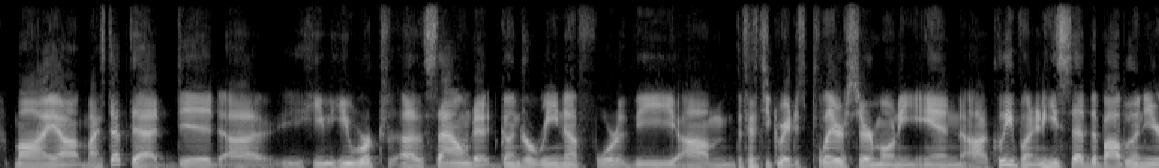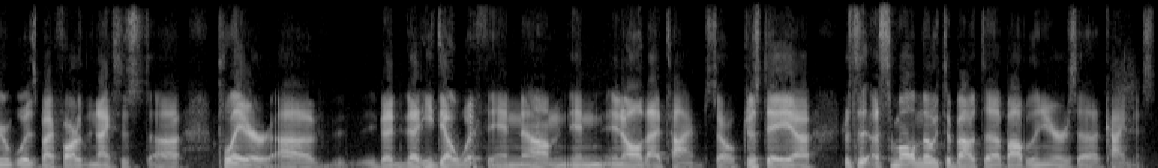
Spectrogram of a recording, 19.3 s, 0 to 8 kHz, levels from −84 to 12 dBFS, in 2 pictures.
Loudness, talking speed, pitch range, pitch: -20 LUFS, 200 wpm, 110-130 Hz, 115 Hz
